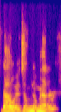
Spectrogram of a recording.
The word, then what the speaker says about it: Taoism: you might see it with a t it's pronounced bowism no matter if it's spelled with a deiority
